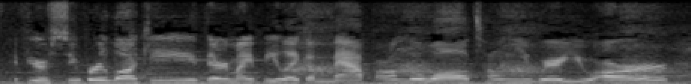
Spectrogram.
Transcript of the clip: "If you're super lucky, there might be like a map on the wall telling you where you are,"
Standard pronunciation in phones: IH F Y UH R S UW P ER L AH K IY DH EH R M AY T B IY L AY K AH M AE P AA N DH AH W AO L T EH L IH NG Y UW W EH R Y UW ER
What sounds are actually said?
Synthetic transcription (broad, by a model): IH F Y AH R S UW P ER L AH K IY DH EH R M AY T B IY L AY K AH M AE P N DH AH W AO L T EH L IH NG Y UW W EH R Y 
